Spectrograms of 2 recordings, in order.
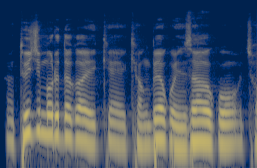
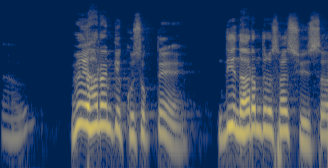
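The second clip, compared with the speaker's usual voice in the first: Satan's taunt; 4 semitones higher, 3 dB louder than usual. Retold or imitated. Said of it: "사단은 그래요".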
